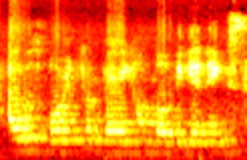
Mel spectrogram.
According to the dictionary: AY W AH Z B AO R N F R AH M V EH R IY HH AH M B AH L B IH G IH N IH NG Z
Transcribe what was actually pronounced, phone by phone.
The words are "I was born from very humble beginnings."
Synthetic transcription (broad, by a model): AY W AH Z B AO R N F R AH M V EH R IY HH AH M B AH L B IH G IH N IH NG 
